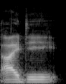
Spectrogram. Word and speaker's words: id: be confused with that it's literally ID pronounced like lid ID so he developed views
